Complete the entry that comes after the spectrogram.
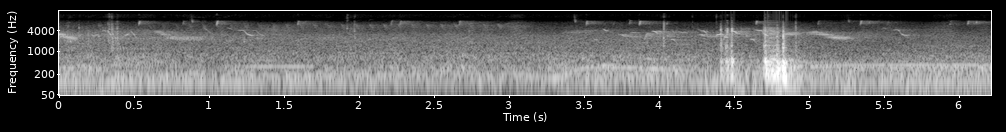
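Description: Songbirds chirping with short falling calls over a low steady hum, broken about four and a half seconds in by two loud knocks close together.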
